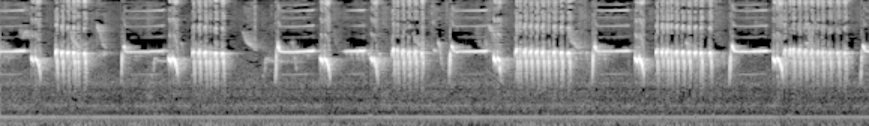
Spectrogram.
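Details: Female bar-winged prinia in lively call-and-answer, pouring out quick buzzy rattles introduced by sharp high whistled notes, phrases coming in close succession over a faint steady hum.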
